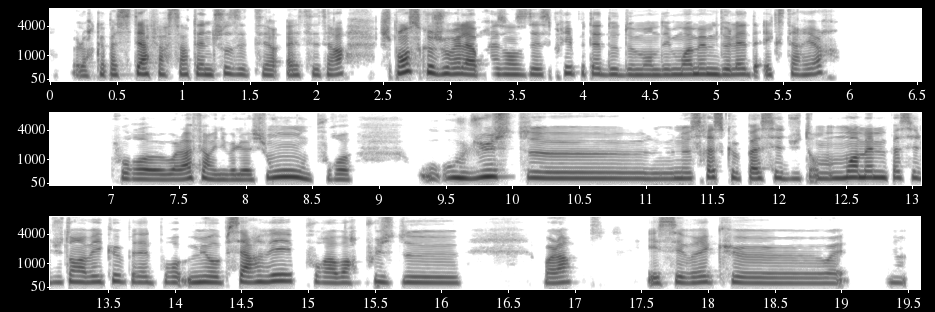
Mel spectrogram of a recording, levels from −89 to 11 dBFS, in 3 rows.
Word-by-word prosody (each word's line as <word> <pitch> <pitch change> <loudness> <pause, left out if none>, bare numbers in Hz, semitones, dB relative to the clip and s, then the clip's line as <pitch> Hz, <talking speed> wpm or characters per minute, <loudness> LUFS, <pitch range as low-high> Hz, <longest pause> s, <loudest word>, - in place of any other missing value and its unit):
leur 160 -2 -6
capacité 185 0 +1
à - - +8
faire 195 -1 -5
certaines 190 -1 -1
choses 205 0 -3
et 185 - -6
ce 185 - -4
et 170 - -1
cetera. 185 +3 -3 0.3
Je - - -4
pense 265 +5 +6
que 250 - +5
j'aurais 210 -1 +3
la 190 -2 +7
présence 195 0 -3
d'esprit 195 +4 -3
peut-être 225 -2 -4
de 195 - -2
demander 180 0 -2
moi-même 195 +1 +3
de 190 - 0
l'aide 195 +1 -1
extérieure. 190 +6 -5 1.1
Pour, 180 -3 -1
heu, 165 -1 +5
voilà, 170 +3 +2
faire 210 -1 -1
une 165 - -3
évaluation 160 +4 -2
ou 235 -4 +6
pour, 165 +1 -4
heu, - - -2 0.5
ou 220 -5 +2
ou - - +5
juste, 245 +3 +4
heu, 200 -2 0
ne 185 +1 -3
serait-ce 230 +3 0
que 215 - -3
passer 195 +2 -1
du 185 0 -9
temps, - - -7
moi-même, 220 +3 +5
passer 220 -1 -3
du 195 0 -8
temps 210 +1 0
avec 205 +2 -2
eux, 230 - -1
peut-être, 195 -3 -6
pour 195 -1 -6
mieux 200 +1 +2
observer, 210 +4 +3
pour 205 -3 -6
avoir 185 +1 -1
plus 200 -2 -5
de 190 -2 -3 0.6
voilà 190 +3 +1 0.6
et 175 - -2
c'est 195 +2 -3
vrai 190 +3 -2
que, 175 -4 -5
ouais, 175 +9 -7 0.3
mmh. 185 -1 -10
195 Hz, 195 wpm, -25 LUFS, 185-210 Hz, 1.1 s, à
